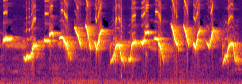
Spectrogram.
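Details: White-rumped shama provoked into song by a lure, giving loud rapid series of strongly slurred, swooping whistles alternating up and down, with crisp ticks between phrases.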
